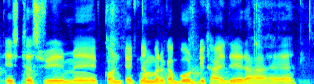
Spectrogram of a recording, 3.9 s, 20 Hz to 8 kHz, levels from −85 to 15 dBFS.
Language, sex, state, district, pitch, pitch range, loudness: Hindi, male, Assam, Kamrup Metropolitan, 125 Hz, 120-130 Hz, -17 LUFS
